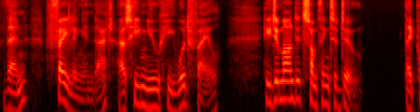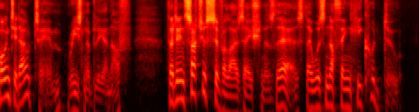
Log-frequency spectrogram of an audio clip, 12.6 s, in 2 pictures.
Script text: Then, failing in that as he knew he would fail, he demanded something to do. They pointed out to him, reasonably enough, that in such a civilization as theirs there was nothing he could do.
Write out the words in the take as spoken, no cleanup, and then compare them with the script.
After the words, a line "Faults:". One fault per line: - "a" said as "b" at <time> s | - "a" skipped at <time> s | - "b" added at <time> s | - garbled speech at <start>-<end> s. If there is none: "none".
Then, failing in that as he knew he would fail, he demanded something to do. They pointed out to him, reasonably enough, that in such a civilization as theirs there was nothing he could do.
Faults:
none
